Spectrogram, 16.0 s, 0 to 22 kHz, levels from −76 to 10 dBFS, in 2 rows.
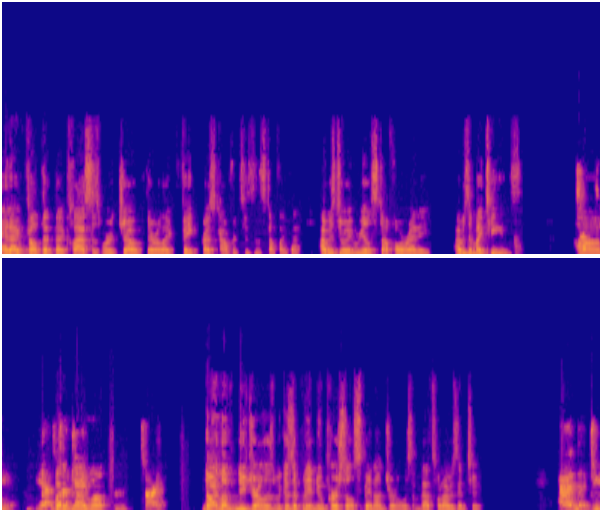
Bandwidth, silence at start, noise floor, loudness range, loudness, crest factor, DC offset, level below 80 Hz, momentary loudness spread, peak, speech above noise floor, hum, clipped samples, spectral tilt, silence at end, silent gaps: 12.5 kHz; 0 s; -75 dBFS; 4 LU; -18 LUFS; 18 dB; under 0.1%; -62 dBFS; 14 LU; -2 dBFS; 57 dB; none; under 0.1%; -3.5 dB/octave; 0 s; 14.82-14.93 s, 14.99-15.05 s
